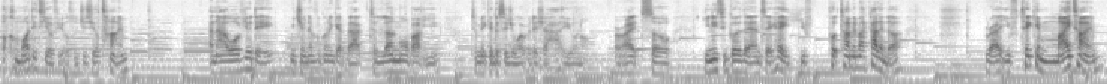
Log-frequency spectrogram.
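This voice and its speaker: A man's voice: lowish voice, fairly even intonation, fast, over music. A man co-hosting a career advice talk, coaching conversationally and emphatically, repeating points to drive them home. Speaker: co-host giving job interview advice.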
